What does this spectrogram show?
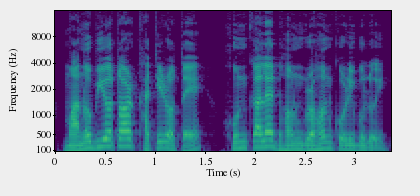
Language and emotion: Assamese, neutral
